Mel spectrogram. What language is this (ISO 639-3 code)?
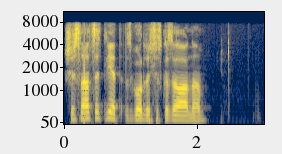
rus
